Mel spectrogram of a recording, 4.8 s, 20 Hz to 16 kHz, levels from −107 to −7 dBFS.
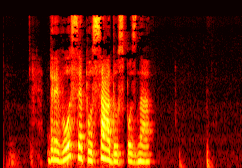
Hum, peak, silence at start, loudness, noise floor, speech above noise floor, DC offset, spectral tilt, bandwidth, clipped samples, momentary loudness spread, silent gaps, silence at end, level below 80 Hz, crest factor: none; -6 dBFS; 0.95 s; -25 LUFS; -80 dBFS; 55 dB; under 0.1%; -4 dB/octave; 12 kHz; under 0.1%; 12 LU; none; 0.7 s; -68 dBFS; 22 dB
